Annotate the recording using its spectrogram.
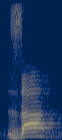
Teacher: جب ہم اس کی ادائیگی کریں گے تو اس میں سیٹی کی آواز آئے گی اور اسے بھی ہم باریک پڑھیں گے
